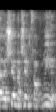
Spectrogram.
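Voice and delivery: high, loud pleading cry of Hachem, je t'en prie; a desperate loud cry of Hachem, je t'en prie; crying out to God. Shown as a demonstration. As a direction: shout the plea Hachem, je t'en prie up to the sky. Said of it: "Pourquoi tu cries".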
